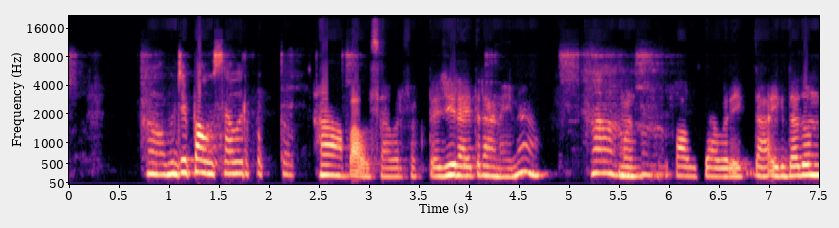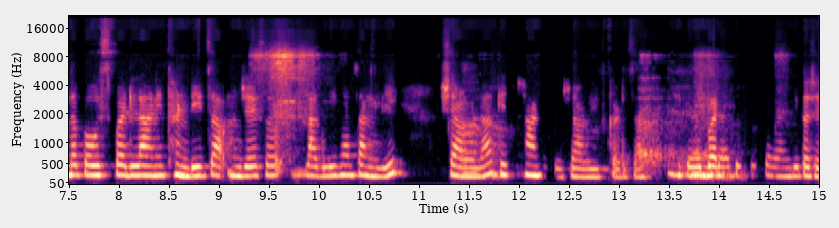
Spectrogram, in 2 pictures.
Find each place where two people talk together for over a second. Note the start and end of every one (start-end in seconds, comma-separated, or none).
none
